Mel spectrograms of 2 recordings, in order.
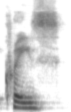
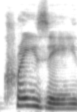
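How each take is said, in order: First: The word stops before its final vowel. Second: The final 'ee' vowel is fully sounded. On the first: The speaker calls it wrong. "they cut the word before they finish the word" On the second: The speaker calls it right. "Instead of saying crazy"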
